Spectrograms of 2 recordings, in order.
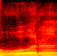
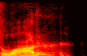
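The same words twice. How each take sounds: First: "Woulda" for water, Philly vowel, no final R; mock Philadelphia accent on "Woulda"; imitated Philadelphia accent. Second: "water" with a clear final R; "water" carefully pronounced, no Philly vowel; standard pronunciation. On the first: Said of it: "then she talks like". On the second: Shown as a demonstration. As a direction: say "water" in a neutral Midwest accent, R sounded. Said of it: "not quackers".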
